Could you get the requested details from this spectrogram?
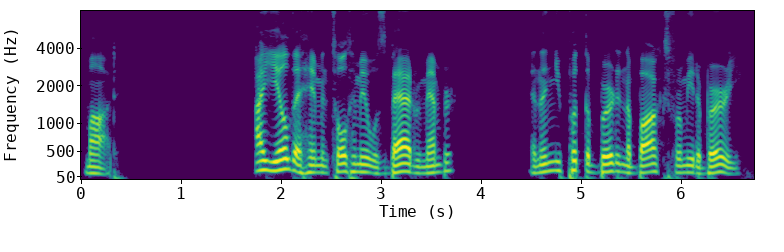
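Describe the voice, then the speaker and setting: A man voicing a restless, chatty eight-year-old girl in a high piping voice. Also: fairly quick, no room sound, clean studio sound, natural voice. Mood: anxious.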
